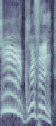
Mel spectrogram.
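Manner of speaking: imitating Luann scolding Griffin; exasperated scolding. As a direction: scold him like a fed-up housemother. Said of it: "She goes".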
